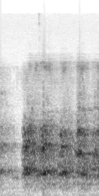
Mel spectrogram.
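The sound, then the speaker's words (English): A dog barks in a loud, sustained burst that starts abruptly and runs on without clear pauses between the barks. No one is talking. “Is that a dog I can hear in the background?”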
